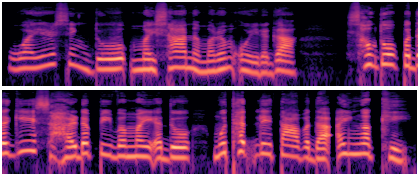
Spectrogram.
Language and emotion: Manipuri, surprised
